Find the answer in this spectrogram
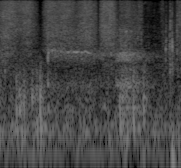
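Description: Hands rubbing and smoothing a sheet of lacy patterned paper down onto a glued cardstock card base: a soft, dry brushing of skin over paper.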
